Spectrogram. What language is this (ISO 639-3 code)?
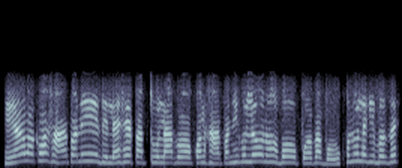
asm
